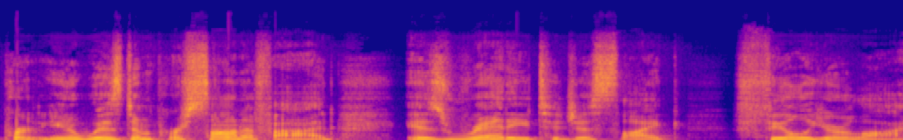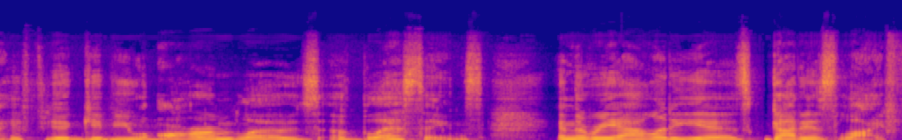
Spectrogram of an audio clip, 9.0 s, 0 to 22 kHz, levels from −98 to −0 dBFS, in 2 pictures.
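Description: At 0.07 to 0.09 s there is a brief microphone overload. The loudest peak of the speech flattens at its top for about 3 dB beyond the converter's limit, and roughly 2 percent of the samples in that span are squared off. The result is a short, harsh crackle on the loudest syllable rather than a clean transient. The likely cause is input gain set high enough that the converter ran out of headroom and truncated the waveform.

At 1.14 s the whole signal, speech and background together, drops in level by about 3 dB in a single step. There is no fade, just an abrupt loss of loudness. A second step of about 2 dB follows at 2.58 s and sounds the same way. The two discrete, stacked reductions are consistent with the microphone volume being stepped down. The likely cause is the call software reacting to the earlier overload by lowering the device's input volume in increments.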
